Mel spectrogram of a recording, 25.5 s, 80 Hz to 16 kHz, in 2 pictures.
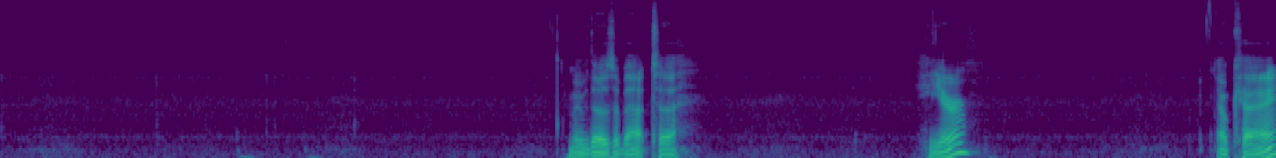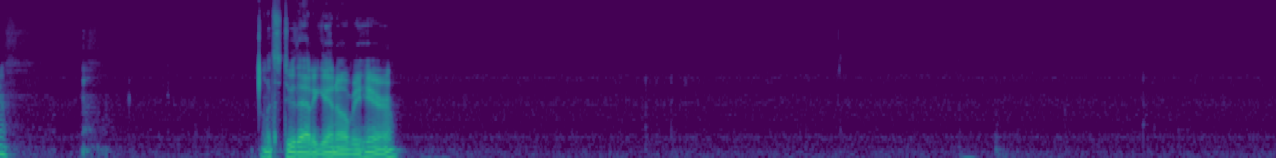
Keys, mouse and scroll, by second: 0.1 click, 2.7 alt+click, 3.6 click, 17.0 ctrl+r, 22.4 s.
